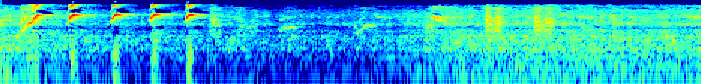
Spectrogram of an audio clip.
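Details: Kemade polos songbird from Indonesia: a quick run of five sharp, very high chirps, each sliding down in pitch, evenly spaced over about a second, followed by faint scattered soft notes and low background hiss.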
